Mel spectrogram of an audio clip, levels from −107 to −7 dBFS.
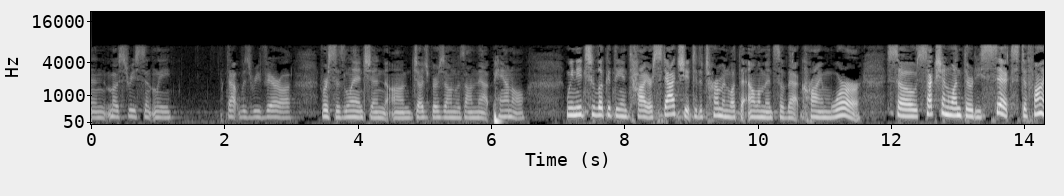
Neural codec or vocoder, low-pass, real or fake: none; 7.2 kHz; real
